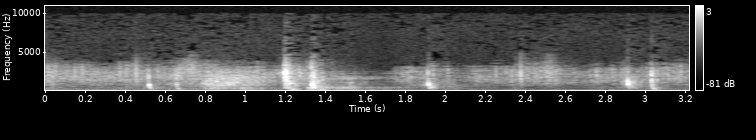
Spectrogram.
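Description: A door is opened with a few soft clicks and knocks of the handle and latch, spread over a few seconds against a low steady hum. No one speaks.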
